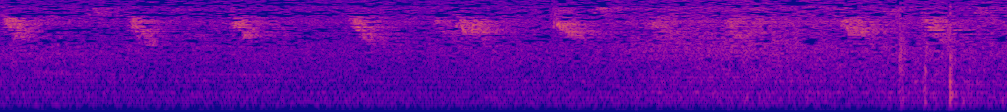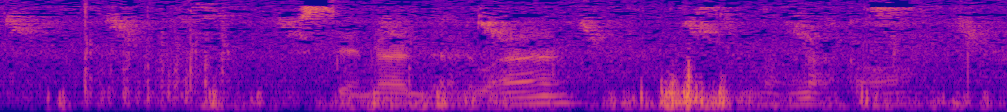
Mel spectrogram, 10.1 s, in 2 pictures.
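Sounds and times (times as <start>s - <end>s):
outdoor background noise: 0.0s - 10.0s
small bird chirping: 0.0s - 10.0s.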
